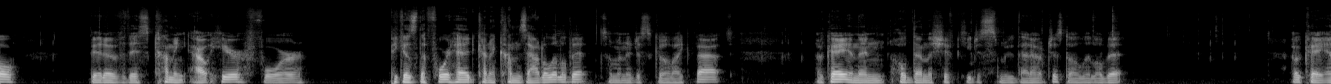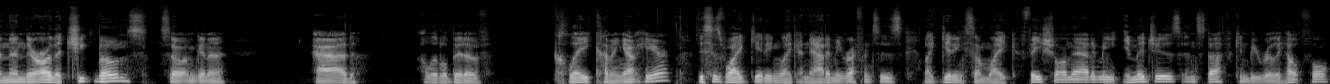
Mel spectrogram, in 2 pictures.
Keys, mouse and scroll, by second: 0.1 middle click, 0.5 click, 0.8 middle click, 1.6-7.2 drag, 7.2-9.1 middle drag, 9.1-10.7 shift+drag, 10.7 middle click, 11.0 shift+click, 11.7-15.2 shift+middle drag, 15.2-19.1 drag, 19.1 ctrl+middle click, 19.6-25.4 drag, 25.4 middle click, 25.8 click.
